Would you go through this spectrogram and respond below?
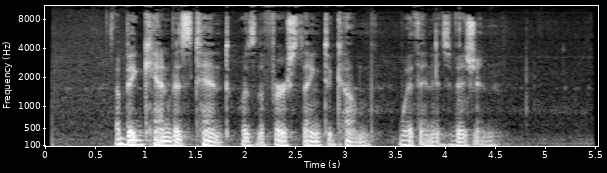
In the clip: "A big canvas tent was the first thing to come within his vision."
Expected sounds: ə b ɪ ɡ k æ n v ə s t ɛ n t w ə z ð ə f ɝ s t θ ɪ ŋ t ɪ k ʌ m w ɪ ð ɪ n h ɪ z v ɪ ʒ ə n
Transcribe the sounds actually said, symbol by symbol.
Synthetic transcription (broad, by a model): ə b ɪ ɡ k æ n v ə s t ɛ n t w ə z ð ə f ɝ s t θ ɪ ŋ t ɪ k ʌ m w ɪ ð ɪ n ɪ s v ɪ ʒ ə n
